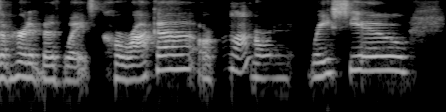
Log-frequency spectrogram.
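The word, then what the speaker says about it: Curaçao: I don't know if I'm pronouncing this right because I've heard it both ways. Curaca or Ratio.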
